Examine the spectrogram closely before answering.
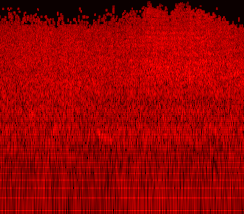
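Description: Steady wash of ocean surf and wind, with a faint steady low hum underneath.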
